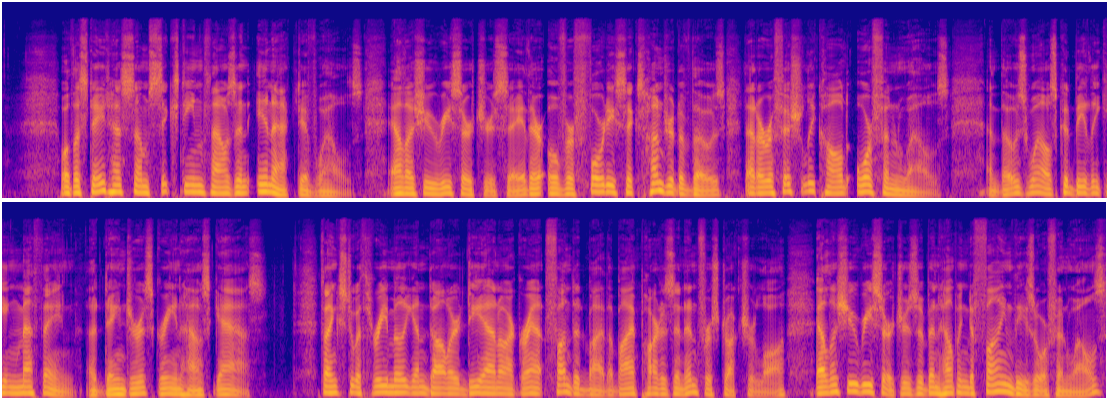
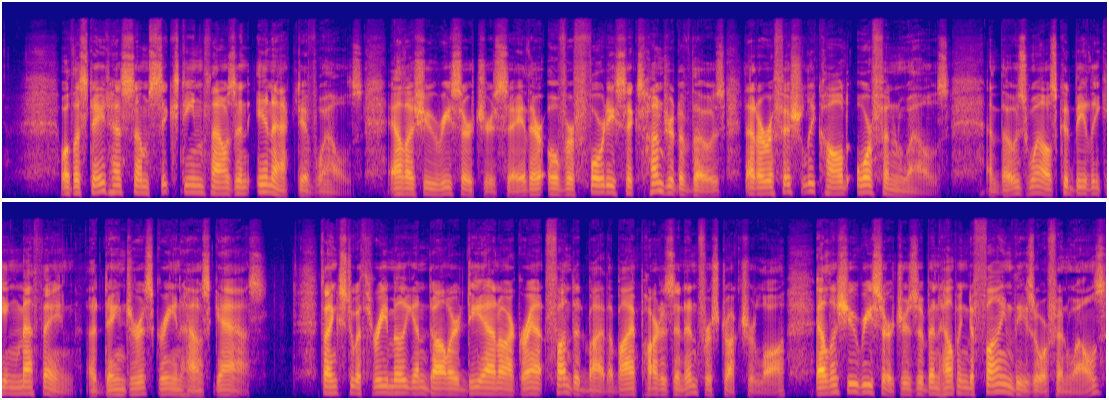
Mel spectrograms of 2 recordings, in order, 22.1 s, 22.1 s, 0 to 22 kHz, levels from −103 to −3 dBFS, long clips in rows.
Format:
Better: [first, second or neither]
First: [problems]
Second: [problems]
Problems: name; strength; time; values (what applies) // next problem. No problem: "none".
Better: first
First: none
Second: thin; very; fading below 600 Hz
